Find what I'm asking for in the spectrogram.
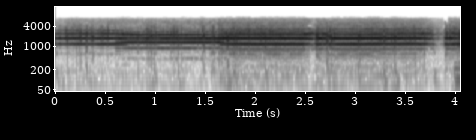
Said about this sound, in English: And over the scene comes the sound of a distant horn.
